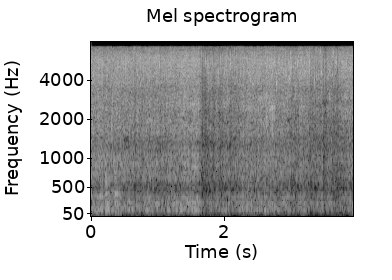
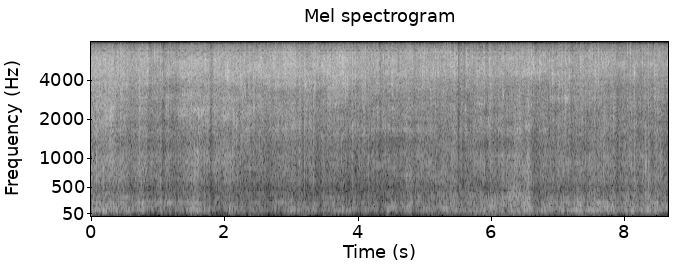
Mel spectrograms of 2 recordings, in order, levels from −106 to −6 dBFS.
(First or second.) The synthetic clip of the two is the second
